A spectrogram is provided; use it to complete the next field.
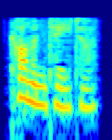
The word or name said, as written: commentator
